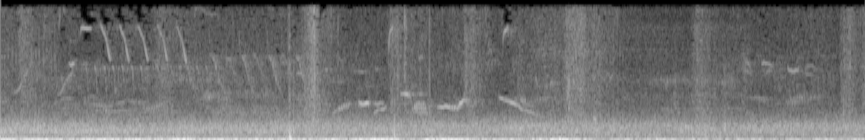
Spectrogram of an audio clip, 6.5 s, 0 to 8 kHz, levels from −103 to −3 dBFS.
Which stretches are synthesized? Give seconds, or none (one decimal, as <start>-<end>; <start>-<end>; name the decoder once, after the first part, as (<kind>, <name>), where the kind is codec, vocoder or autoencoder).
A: 4.7-5.6 (codec, SNAC)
